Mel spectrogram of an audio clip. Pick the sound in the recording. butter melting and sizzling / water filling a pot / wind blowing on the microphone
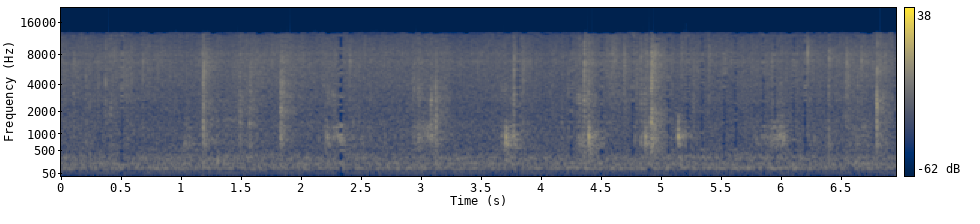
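butter melting and sizzling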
